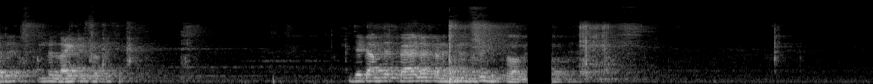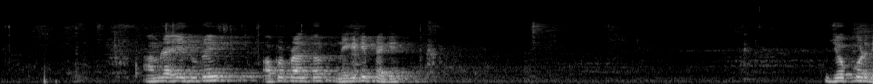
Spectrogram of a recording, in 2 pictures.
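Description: At 5.27 s a rebuffering stall cuts in: playback starved, went silent until 5.52 s, then resumed exactly where it stopped, adding about 0.25 s but losing nothing, unlike a dropout.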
